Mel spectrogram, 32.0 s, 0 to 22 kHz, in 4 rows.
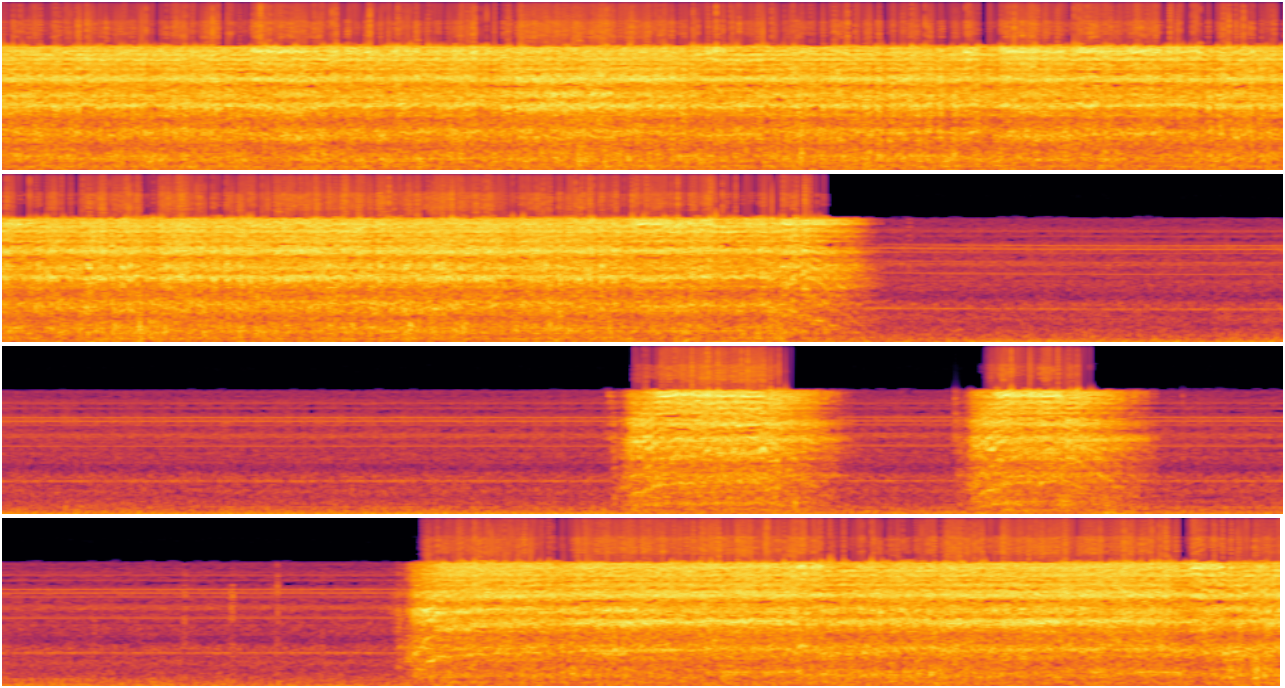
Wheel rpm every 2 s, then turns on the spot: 240, 220, 230, 230, 230, 230, 140, 0, 0, 0, 80, 50, 0, 90, 230, 230.
none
